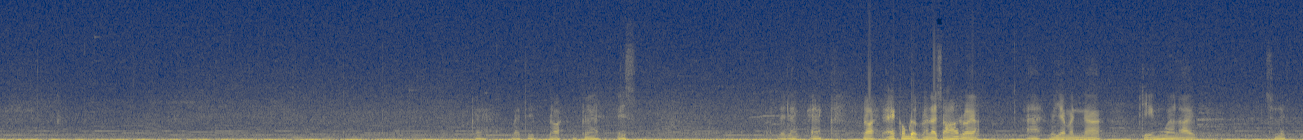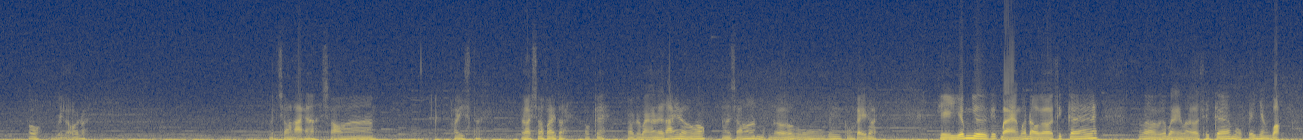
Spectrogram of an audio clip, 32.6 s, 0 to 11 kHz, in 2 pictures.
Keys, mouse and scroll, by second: 0.6 shift+click, 1.7 shift+b, 5.6 b, 7.7 x, 12.7 a, 14.5 click, 17.5 ctrl+z, 17.9 ctrl+z, 20.2 x, 26.1 middle click, 28.2 middle click, 28.2-28.8 scroll up 1, 29.9 KP_5, 30.3 middle click, 31.2 scroll down 2, 31.6 middle click.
